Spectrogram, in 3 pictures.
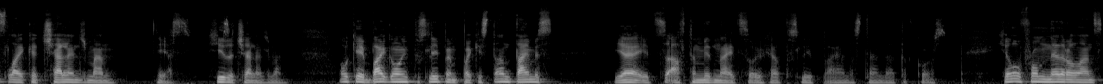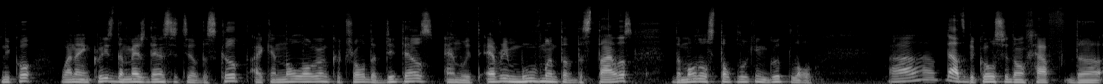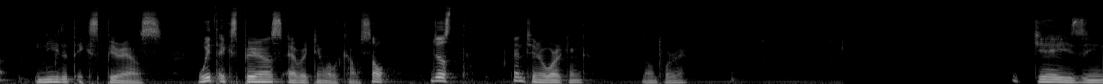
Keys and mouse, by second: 11.1-18.8 alt+drag, 18.8-21.1 alt+right drag, 20.3 alt+q, 21.1-30.6 alt+drag, 21.7 g, 30.6-32.3 alt+shift+right drag, 32.3-33.0 alt+drag, 32.9 alt+q.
